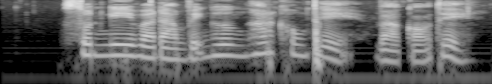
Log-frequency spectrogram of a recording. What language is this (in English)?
Vietnamese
